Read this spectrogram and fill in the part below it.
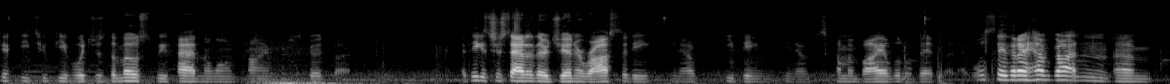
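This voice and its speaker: A man with a normal speaking voice talks at a fairly quick pace and a fairly high pitch. His pitch varies in an ordinary way, and his loudness swings widely. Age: 40s. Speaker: gaming streamer. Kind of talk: casual chat.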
